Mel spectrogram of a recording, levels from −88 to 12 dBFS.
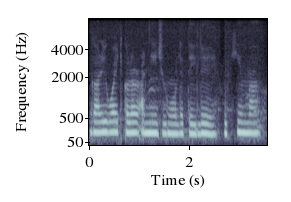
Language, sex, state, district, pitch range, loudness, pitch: Wancho, female, Arunachal Pradesh, Longding, 190-205 Hz, -14 LUFS, 200 Hz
